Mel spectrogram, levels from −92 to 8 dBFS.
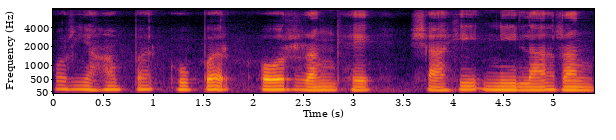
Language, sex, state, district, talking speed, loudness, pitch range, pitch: Hindi, male, Bihar, Patna, 110 wpm, -19 LUFS, 115-130 Hz, 125 Hz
